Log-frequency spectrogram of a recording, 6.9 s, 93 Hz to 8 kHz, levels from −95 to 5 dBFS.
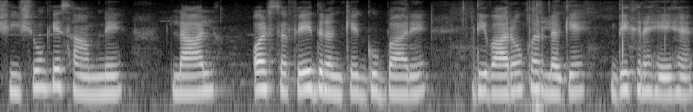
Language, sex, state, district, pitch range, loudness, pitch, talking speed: Hindi, female, Chandigarh, Chandigarh, 200-225 Hz, -18 LUFS, 210 Hz, 130 wpm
